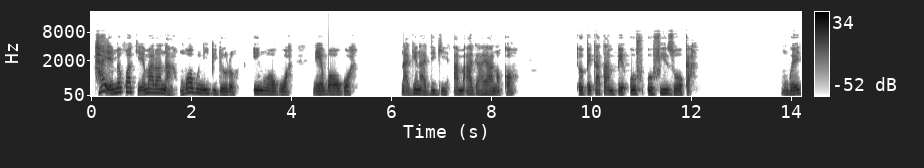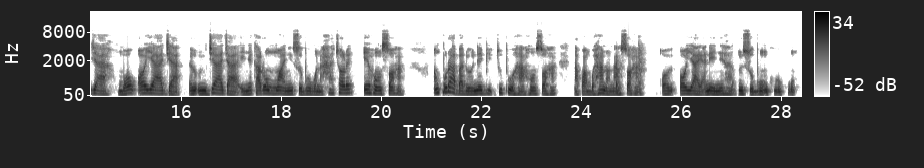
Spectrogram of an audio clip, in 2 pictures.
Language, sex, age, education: Igbo, female, 46-60, tertiary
